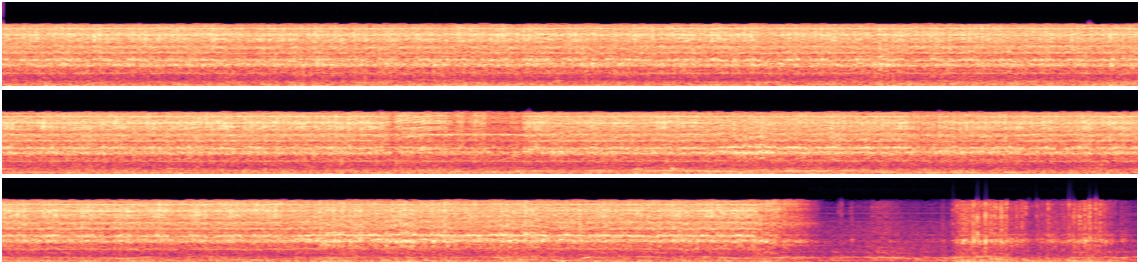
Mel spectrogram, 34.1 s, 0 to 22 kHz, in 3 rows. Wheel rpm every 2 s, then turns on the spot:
160, 160, 160, 160, 160, 160, 160, 160, 160, 160, 160, 160, 160, 160, 150, 40, 20.
30-34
